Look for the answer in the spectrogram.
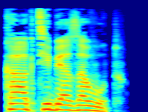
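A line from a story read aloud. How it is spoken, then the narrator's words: Harsher questioning tone. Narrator (Russian): спросил человек более жестким тоном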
